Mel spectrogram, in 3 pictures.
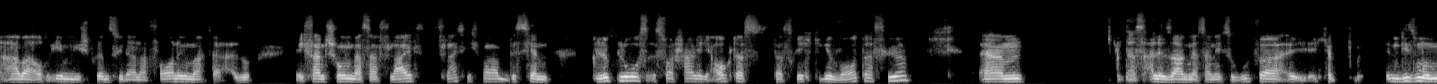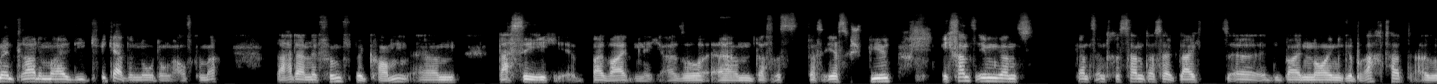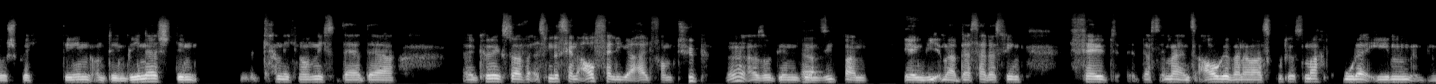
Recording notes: Via Zoom.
